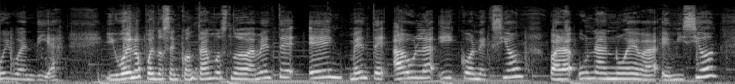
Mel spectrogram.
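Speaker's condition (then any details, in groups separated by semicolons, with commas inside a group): No condition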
